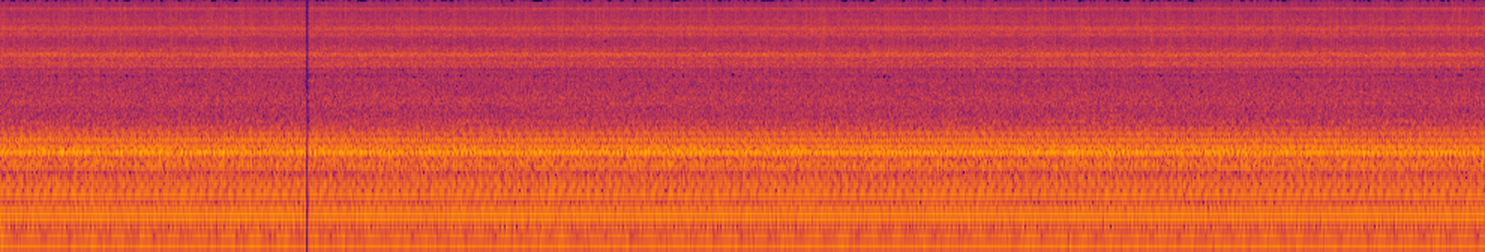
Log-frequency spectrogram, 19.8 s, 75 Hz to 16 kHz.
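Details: Aerosol nebulizer recorded as 10-hour 3D ASMR white noise: steady continuous mechanical hum with hissing airflow and buzzing tone, unchanging; nebulizer running.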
